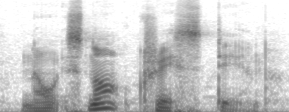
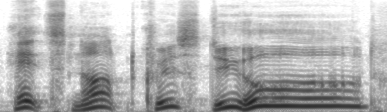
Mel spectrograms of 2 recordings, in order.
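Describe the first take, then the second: First: Said in the usual way. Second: Much higher, slow, louder drawl; mocking squeaky voice. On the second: Streamer teasing chat's wrong guess in a squeaky voice.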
